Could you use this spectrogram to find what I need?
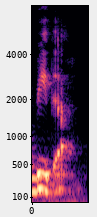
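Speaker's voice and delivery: "vida" said Spanish-style as "bida"; unmarked Spanish B at the start of "vida". Shown as a demonstration. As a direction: say "vida" with a two-lip B sound. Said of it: "no es lo mismo que digas".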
